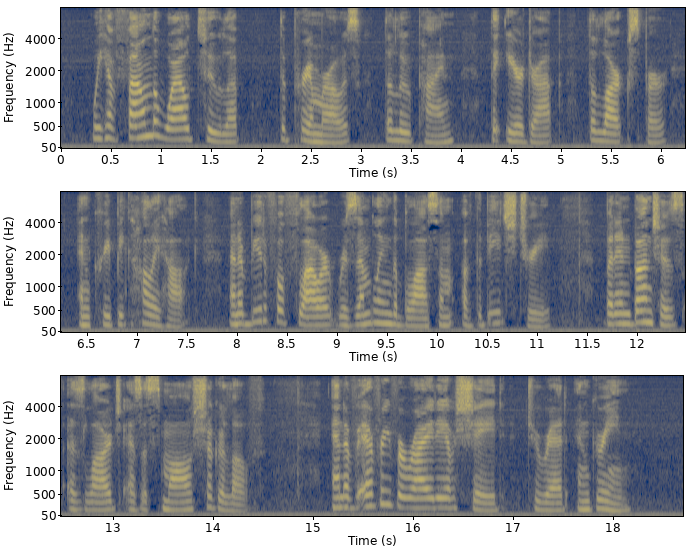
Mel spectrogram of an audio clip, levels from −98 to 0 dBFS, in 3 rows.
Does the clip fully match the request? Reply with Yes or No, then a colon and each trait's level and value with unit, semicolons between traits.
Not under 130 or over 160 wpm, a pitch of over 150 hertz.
Yes: average, 155 wpm; medium, 185 Hz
